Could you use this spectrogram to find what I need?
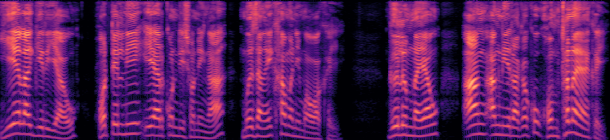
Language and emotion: Bodo, angry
